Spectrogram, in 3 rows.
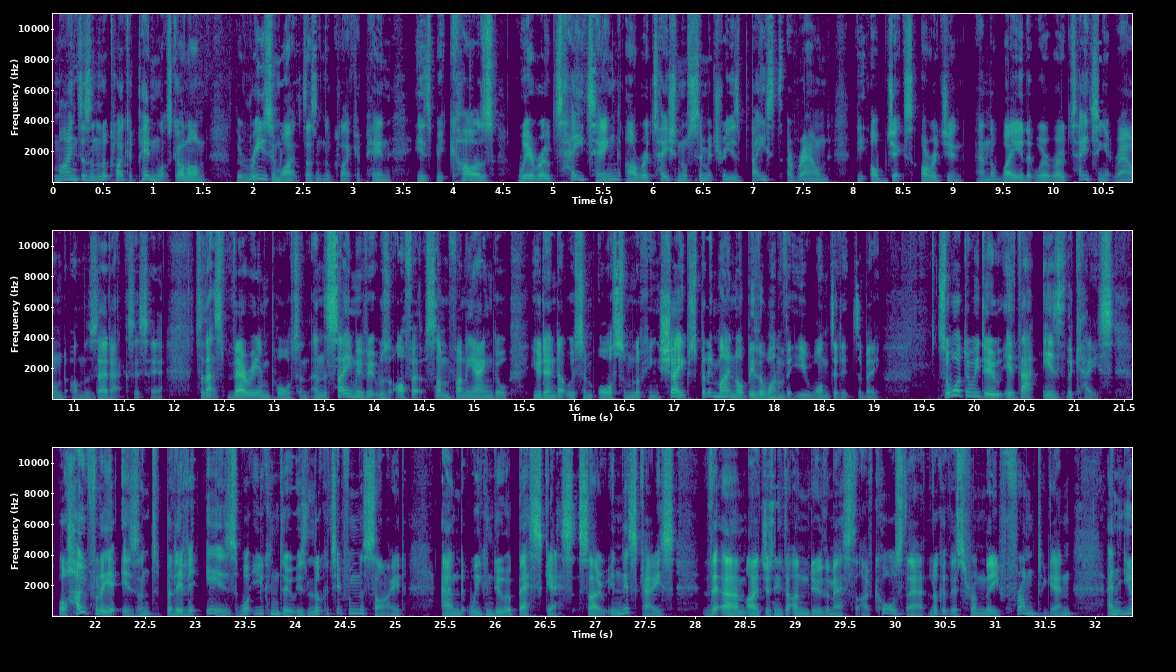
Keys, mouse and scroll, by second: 3.9 Tab, 4.8 middle click, 12.7 middle click, 21.0 Tab, 23.3 KP_1, 27.4 middle click, 28.2 ctrl+z, 29.9 KP_1, 31.1 shift+middle click.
